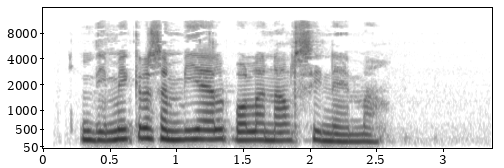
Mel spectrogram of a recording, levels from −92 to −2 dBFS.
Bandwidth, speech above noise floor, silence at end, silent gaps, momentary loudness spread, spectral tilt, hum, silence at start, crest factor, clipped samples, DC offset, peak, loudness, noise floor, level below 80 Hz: 11.5 kHz; 45 dB; 0.8 s; none; 7 LU; -5 dB/octave; none; 0.3 s; 16 dB; under 0.1%; under 0.1%; -10 dBFS; -26 LUFS; -70 dBFS; -76 dBFS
